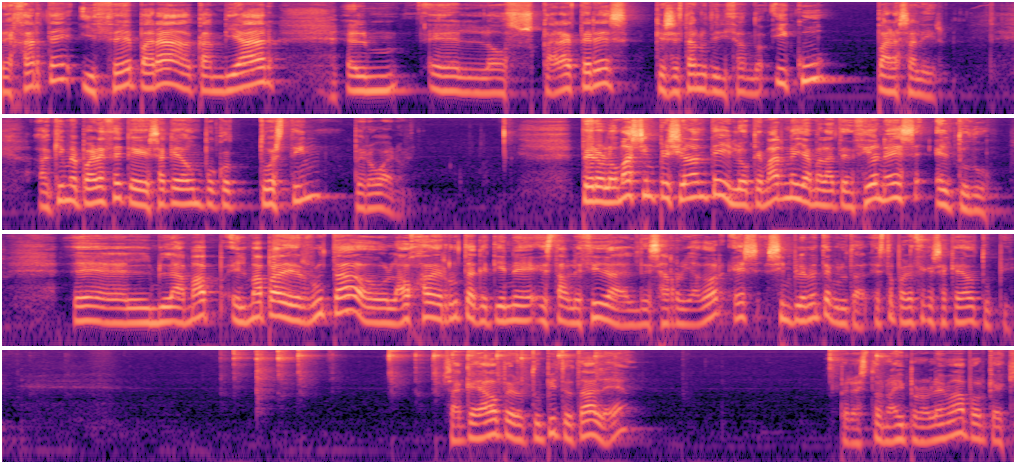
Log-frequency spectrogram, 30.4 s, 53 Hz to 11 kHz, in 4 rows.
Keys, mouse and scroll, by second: 0.9-5.5 scroll down 2, 5.5-7.6 scroll down 1, 8.9-11.1 scroll down 4, 11.1-13.0 scroll down 1, 21.7 click, 22.0 q, 24.9 ctrl+c, 25.7 ctrl+c, 26.0 ctrl+c, 26.2 ctrl+c, 26.5 ctrl+c, 26.9 typing, 29.3 super+w.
